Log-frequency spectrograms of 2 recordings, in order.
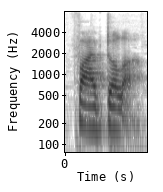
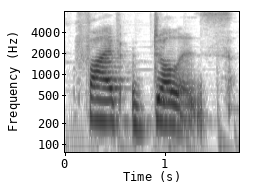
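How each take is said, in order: First: The final S sound is left off. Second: The final S sound is clearly pronounced. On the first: The speaker calls it wrong. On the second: The speaker calls it right.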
